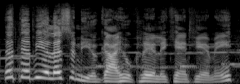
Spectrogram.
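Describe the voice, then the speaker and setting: A man's voice: fairly high pitch, wildly swooping pitch, fast, fairly bright tone, soft background music. A man voicing a snarky, lecturing cartoon character with a sarcastic, pointed delivery. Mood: smug scolding.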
